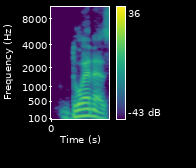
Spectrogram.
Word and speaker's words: Duenas: Duenas.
